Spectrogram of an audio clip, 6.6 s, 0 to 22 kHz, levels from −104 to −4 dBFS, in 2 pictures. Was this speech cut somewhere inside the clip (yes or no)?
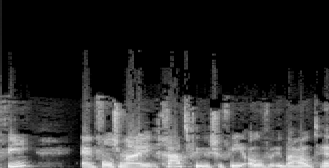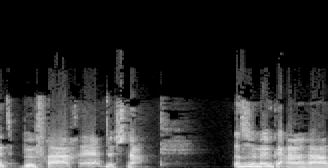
no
